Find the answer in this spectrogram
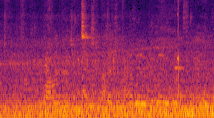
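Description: Metro train running between stations, heard from inside the passenger car as a steady low rumble. Someone coughs at the start, and passengers' voices are heard over it.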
